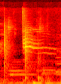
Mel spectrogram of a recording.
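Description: A pet cat meows a couple of short times indoors, quiet and close, the calls rising and falling within under a second.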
